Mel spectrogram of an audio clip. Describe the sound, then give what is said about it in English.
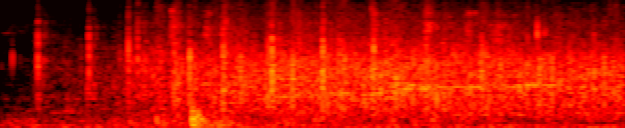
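An audience claps steadily for about three seconds, a dense crackle of many hands that swells quickly after a few scattered first claps and stays at an even, lively level. “Love the clapping.”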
